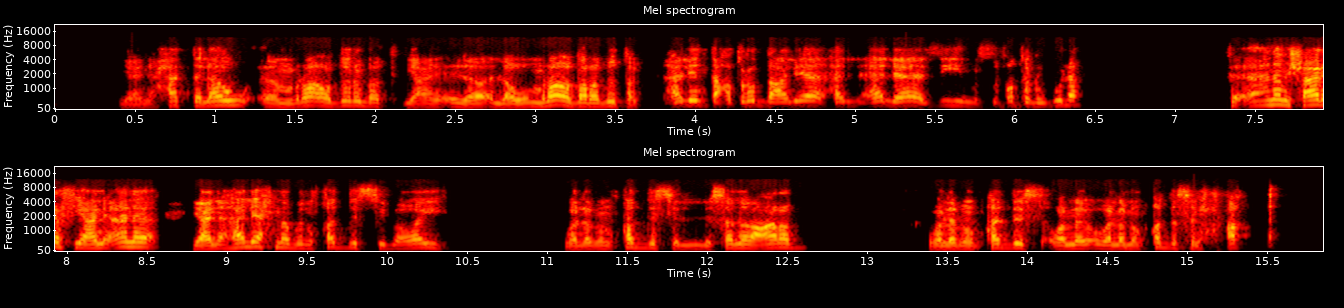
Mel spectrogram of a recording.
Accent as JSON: {"language": "Arabic", "country": "Egypt", "said": "ده مثلا عندنا في مصر"}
